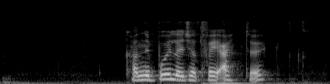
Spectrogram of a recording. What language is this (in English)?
Faroese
